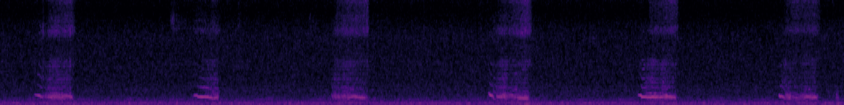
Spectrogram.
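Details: Pet ferret sound asleep with eyes half open and tongue flicking, snoring softly: faint, short, squeaky-hissing breaths repeat about every two seconds over a steady low hiss.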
